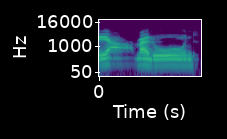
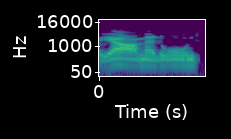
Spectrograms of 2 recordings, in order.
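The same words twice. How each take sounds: First: The Ayn is overstressed and the air cuts off. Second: The Ayn is soft and the air keeps flowing. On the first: The speaker calls it wrong. "you don't say ya madoon" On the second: The speaker calls it right. "you just want to let it flow"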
